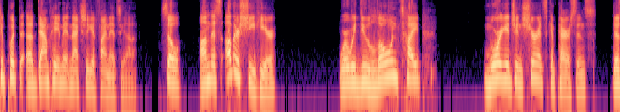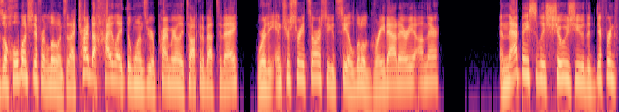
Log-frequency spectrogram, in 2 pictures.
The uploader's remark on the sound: This was a live class recorded.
